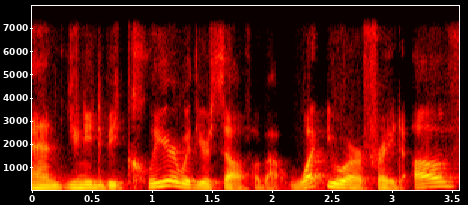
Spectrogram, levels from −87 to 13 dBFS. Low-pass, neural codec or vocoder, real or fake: 7.2 kHz; none; real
